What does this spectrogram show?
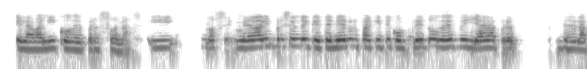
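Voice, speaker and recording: A woman's high-pitched voice with fairly even intonation. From Chile. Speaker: translator. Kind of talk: panel discussion. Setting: video call.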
